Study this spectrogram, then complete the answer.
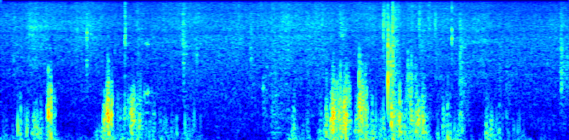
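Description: Gusty wind buffets the microphone in irregular bursts, loud low rumbles with short lulls between them, close and rough.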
